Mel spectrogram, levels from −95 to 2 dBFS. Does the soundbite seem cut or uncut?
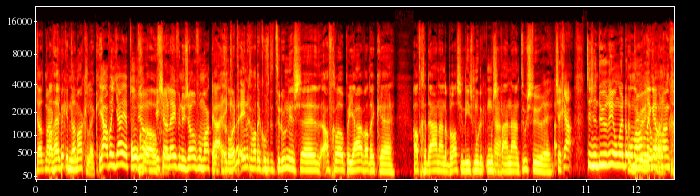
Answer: cut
